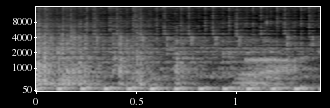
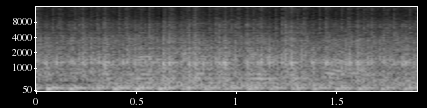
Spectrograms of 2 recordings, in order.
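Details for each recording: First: Suzuki Shogun 125 idling with battery fitted: steady low thumping, no misses or rattles; smooth normal idle (rough without battery due to weak regulator/rectifier). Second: Suzuki Shogun 125 with battery removed, weak charging: single-cylinder idle with uneven lumpy wavering beat; rough running because weak regulator/rectifier (kiprok) supplies too little voltage to the CDI; smooth with battery fitted.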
